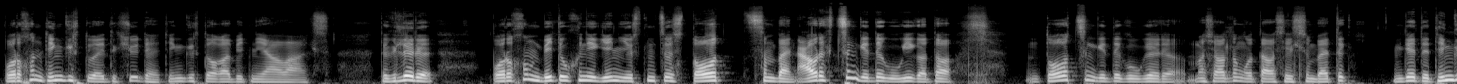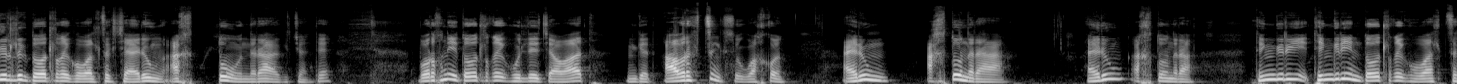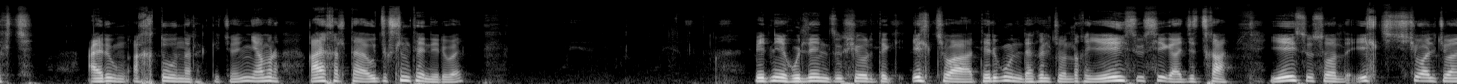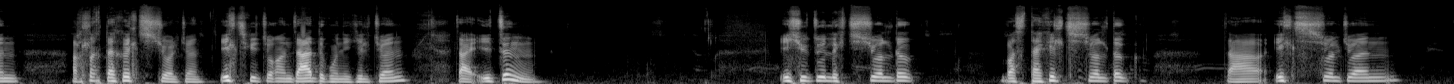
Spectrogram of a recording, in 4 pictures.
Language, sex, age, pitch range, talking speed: English, male, 20-39, 135-175 Hz, 85 wpm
